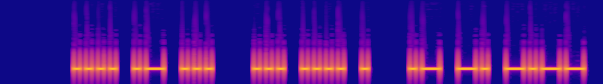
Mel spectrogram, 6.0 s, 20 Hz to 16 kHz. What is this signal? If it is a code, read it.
Morse code, heard as a keyed tone, about 20 wpm, 700 Hz. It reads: HAS SHE ANY
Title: Sentences from Top 400 Words 20wpm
